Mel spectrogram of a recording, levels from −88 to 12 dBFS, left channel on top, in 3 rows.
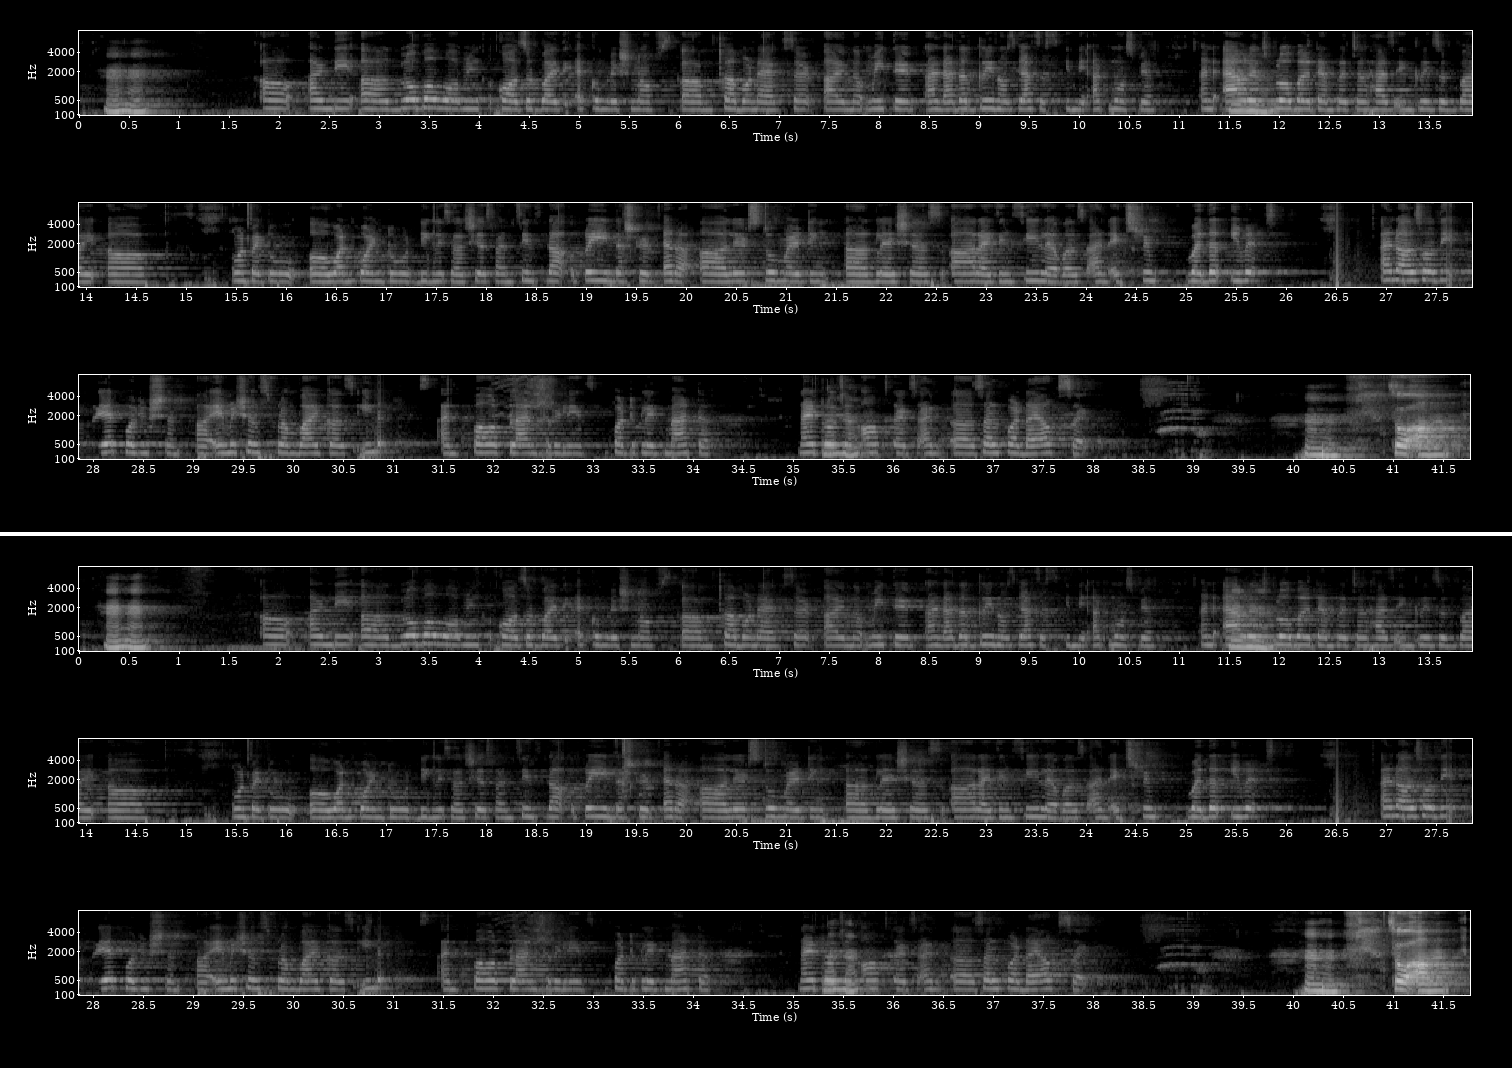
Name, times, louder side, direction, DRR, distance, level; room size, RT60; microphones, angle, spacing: voice 1, 0.2-0.7 11.5-11.9 35.3-35.6 40.1-41.7, right 3 dB, 60° right, 12 dB, 1.7 m, -26 dB
voice 2, 1.8-10.8 11.2-14.6 15.0-24.7 25.0-25.9 26.3-26.5 26.9-27.7 28.0-30.9 31.5-32.9 33.2-34.2 35.1-37.9 38.5-39.2 40.0-40.4, left 2 dB, 30° left, 9 dB, 1.3 m, -38 dB
29.5 x 18.0 x 9.3 m, 1.3 s
head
